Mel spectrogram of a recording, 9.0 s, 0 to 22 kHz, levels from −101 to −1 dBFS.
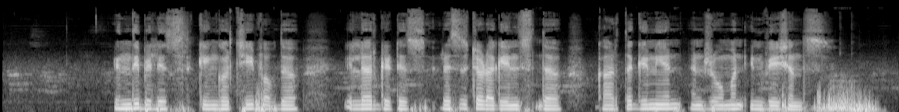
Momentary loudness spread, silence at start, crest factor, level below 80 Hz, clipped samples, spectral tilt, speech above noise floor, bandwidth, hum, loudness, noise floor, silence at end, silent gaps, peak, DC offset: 7 LU; 0.15 s; 16 dB; -38 dBFS; under 0.1%; -6 dB/octave; 36 dB; 15 kHz; none; -18 LUFS; -54 dBFS; 0.2 s; none; -2 dBFS; under 0.1%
